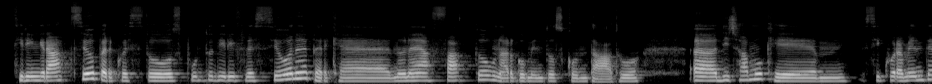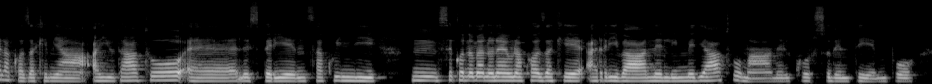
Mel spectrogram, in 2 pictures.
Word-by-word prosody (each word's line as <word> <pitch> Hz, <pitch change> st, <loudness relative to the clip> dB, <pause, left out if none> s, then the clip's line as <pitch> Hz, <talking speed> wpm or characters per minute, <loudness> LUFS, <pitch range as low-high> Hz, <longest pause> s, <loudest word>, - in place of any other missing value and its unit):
Ti 190 Hz, -, -1 dB
ringrazio 190 Hz, +7 st, +4 dB
per 180 Hz, -9 st, +3 dB
questo 170 Hz, 0 st, +1 dB
spunto 180 Hz, +3 st, -7 dB
di 190 Hz, 0 st, -3 dB
riflessione 185 Hz, +9 st, +1 dB
perché 170 Hz, -, -3 dB
non 150 Hz, +1 st, 0 dB
è 175 Hz, 0 st, +3 dB
affatto 180 Hz, +2 st, -1 dB
un 200 Hz, -5 st, -1 dB
argomento 155 Hz, 0 st, -1 dB
scontato. 150 Hz, -3 st, -3 dB, 0.7 s
Uhm 180 Hz, -1 st, +5 dB
diciamo 205 Hz, +6 st, 0 dB
che 155 Hz, -7 st, +2 dB
mhmm 155 Hz, +1 st, -3 dB
sicuramente 185 Hz, +4 st, -2 dB
la 205 Hz, -2 st, -4 dB
cosa 155 Hz, -5 st, -3 dB
che 160 Hz, 0 st, -7 dB
mi 155 Hz, 0 st, -1 dB
ha 150 Hz, -1 st, -1 dB
aiutato 180 Hz, +4 st, 0 dB
è 155 Hz, 0 st, -2 dB
l'esperienza, 160 Hz, 0 st, 0 dB
quindi, 170 Hz, -3 st, +1 dB, 0.3 s
mhmm, 185 Hz, -1 st, -2 dB
secondo 185 Hz, +1 st, -1 dB
me 180 Hz, 0 st, +4 dB
non 175 Hz, 0 st, +3 dB
è 180 Hz, 0 st, +5 dB
una 175 Hz, 0 st, +3 dB
cosa 175 Hz, 0 st, 0 dB
che 170 Hz, -1 st, +1 dB
arriva 170 Hz, -2 st, +2 dB
nell'immediato, 165 Hz, +4 st, 0 dB
ma 140 Hz, -2 st, -3 dB
nel 150 Hz, +1 st, -6 dB
corso 160 Hz, +1 st, -8 dB
del 150 Hz, -1 st, -2 dB
tempo. 150 Hz, 0 st, -5 dB
170 Hz, 140 wpm, -23 LUFS, 155-180 Hz, 0.7 s, Uhm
